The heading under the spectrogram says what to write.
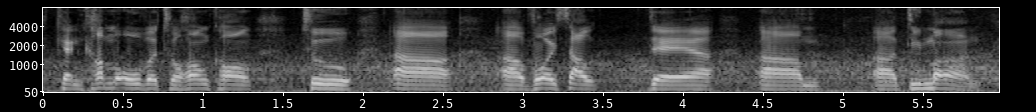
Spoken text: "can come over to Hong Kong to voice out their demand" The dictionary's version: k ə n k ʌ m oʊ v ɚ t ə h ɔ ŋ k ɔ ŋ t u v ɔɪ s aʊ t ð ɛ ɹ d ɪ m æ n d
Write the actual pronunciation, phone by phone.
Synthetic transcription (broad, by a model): k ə n k ʌ m oʊ v ɚ t ə h ɔ ŋ k ɔ ŋ t u v ɔɪ s aʊ t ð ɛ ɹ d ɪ m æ n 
